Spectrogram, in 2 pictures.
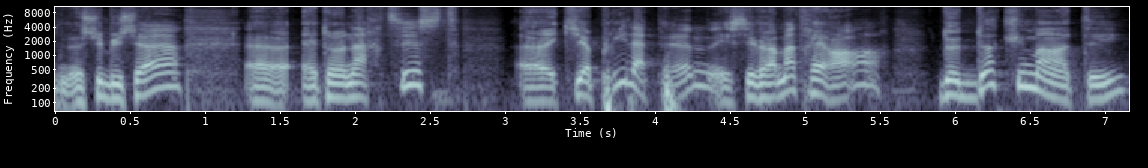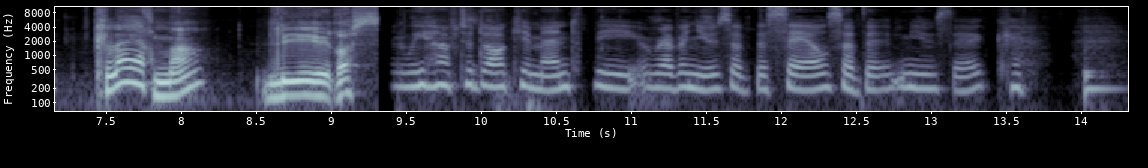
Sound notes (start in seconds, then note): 7.7 speaking French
